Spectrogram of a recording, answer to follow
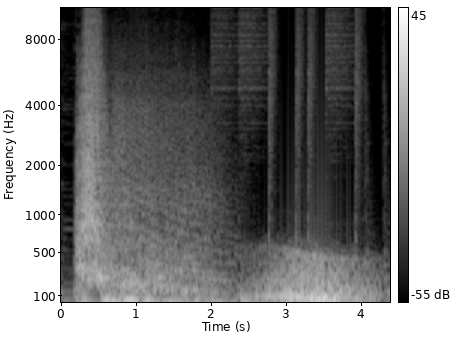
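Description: Cinematic whoosh-and-rumble sound effect: a sudden loud whoosh that fades, over a deep rumble that swells again about three seconds in and drops away near the end.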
